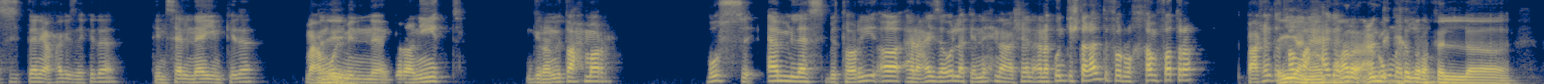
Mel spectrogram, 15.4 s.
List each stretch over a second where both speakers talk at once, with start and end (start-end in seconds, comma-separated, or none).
12.8-14.3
